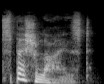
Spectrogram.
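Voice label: "specialized", British English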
